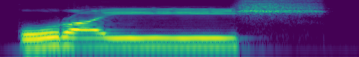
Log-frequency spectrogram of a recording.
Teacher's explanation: جب شین کے اوپر رکیں گے تو صفت تفشی آ جائے گی، یعنی کہ شین کی آواز منہ کے اندر پھیل جائے گی اور یہاں پر 2 زیر ختم ہو جائیں گی، تو پڑھیں گے قریش۔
